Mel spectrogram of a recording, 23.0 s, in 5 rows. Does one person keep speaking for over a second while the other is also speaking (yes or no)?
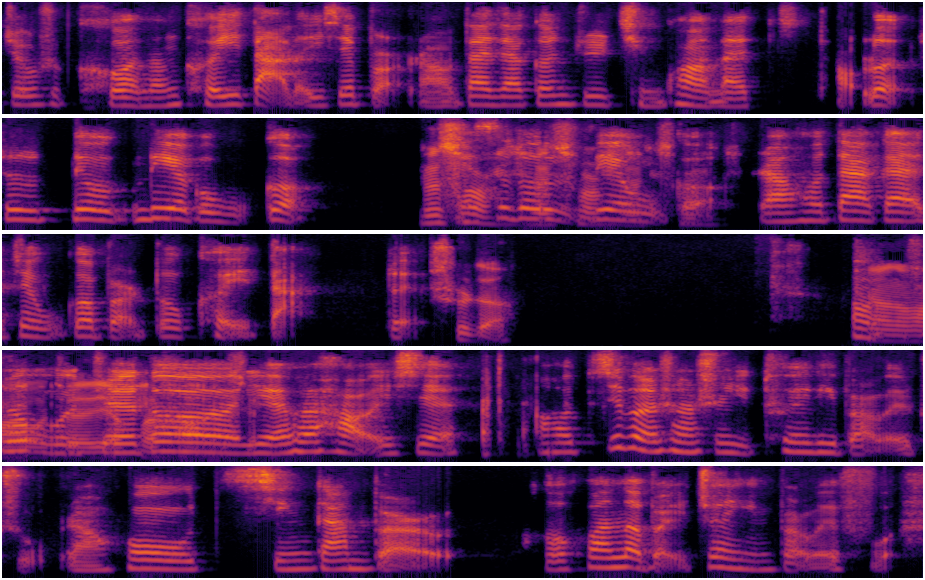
yes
